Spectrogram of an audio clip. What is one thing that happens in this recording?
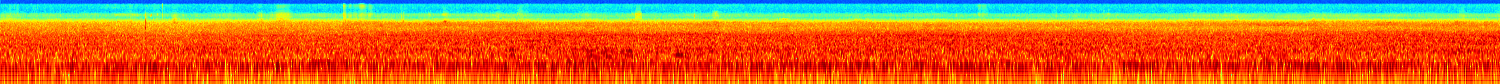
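A crowd of people murmurs in a large echoing hall.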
